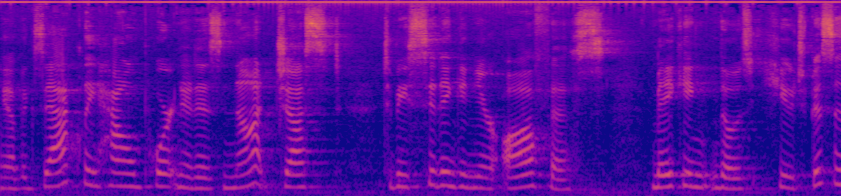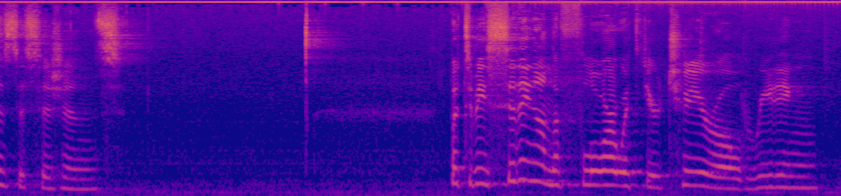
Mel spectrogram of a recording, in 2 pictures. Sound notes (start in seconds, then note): none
